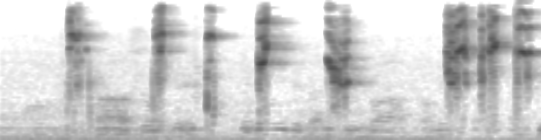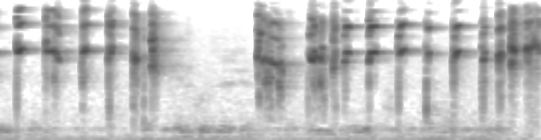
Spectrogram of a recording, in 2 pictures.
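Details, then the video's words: Captive lovebirds calling: scattered sharp high chirps at first, then rapid bursts of clipped squeaky notes several per second, with faint low murmuring underneath. "Lovebird Sounds"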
